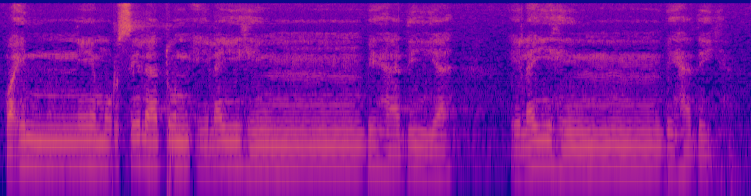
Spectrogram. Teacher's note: بنترك فرجة يسيرة بين الشفتين حتى لا تخرج الميم الساكنة من مخرجها · Term: إخفاء شفوي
